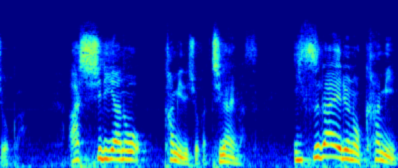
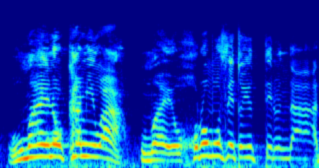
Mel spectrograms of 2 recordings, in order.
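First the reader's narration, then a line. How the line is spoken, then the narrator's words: Shout. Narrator (Japanese): ってラブシャケはエルサレムに叫ぶんです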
